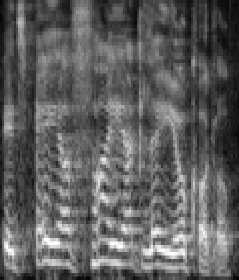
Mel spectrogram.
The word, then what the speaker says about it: Eyjafjallajökull: And I think, actually, the way you're supposed to pronounce it is... Hutch. If only. It changes it. Apparently, it's Eyjafjallajökull Leiokodl.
